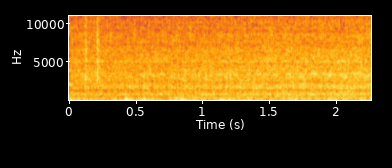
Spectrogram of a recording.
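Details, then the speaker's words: Toyota engine just refitted after an engine replacement, already primed, starts easily and idles smoothly and evenly with a steady low beat, no knocks or ticks, before coolant is added and bled; normal idle. "That sounds gorgeous. Started nice and easy because it's already primed, and we turn"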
